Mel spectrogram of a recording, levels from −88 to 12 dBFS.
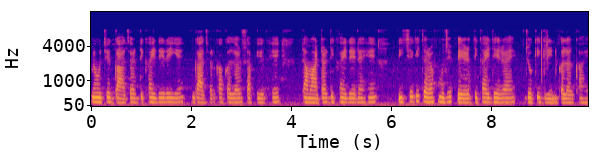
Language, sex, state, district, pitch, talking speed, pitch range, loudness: Hindi, female, Uttar Pradesh, Jyotiba Phule Nagar, 165 Hz, 180 wpm, 160-175 Hz, -18 LUFS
